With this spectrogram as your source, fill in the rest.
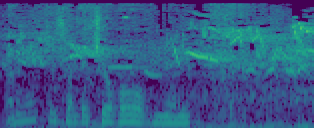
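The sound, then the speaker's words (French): Small birds of the Bergues area in Flanders chirp and twitter in spring in the background, thin high calls running through the whole moment while a person talks in the foreground for the first part. “Alors, c'est le printemps, et dans le fond sonore, on entend les oiseaux. Les petits oiseaux.”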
